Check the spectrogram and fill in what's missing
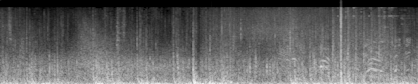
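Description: Artillery strike explosions in Call of Duty: WWII, heard as dense, continuous rumbling booms and blasts with scattered gunfire layered throughout.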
